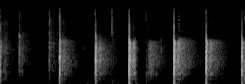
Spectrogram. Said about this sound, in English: we need to perfect our sort of Oscar nominees that don't actually win the Oscar clap, because the camera is on you and you're kind of like...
